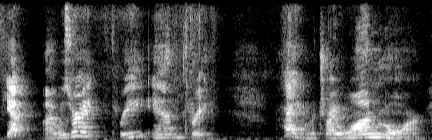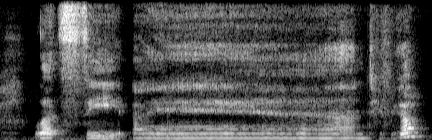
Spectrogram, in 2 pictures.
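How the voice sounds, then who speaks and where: A woman's voice: on the low side, takes it slowly. Woman teaching children, echoey room. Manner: simple, child-directed explaining with casual wording. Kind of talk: informal children's lesson and story time. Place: indoor room. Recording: echoey room, faint noise.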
